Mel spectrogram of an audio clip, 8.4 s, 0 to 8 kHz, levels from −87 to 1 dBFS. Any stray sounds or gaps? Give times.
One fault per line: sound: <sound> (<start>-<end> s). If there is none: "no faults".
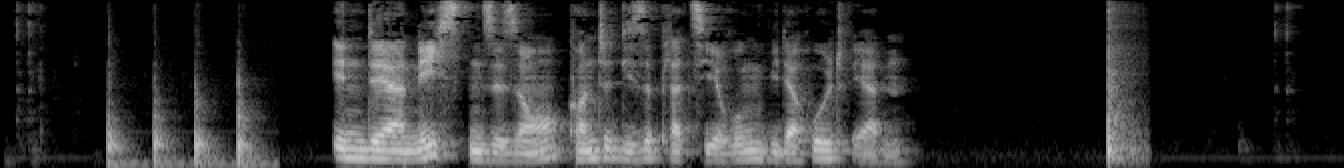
sound: thud (0.7-1.8 s)
sound: thud (6.9-7.2 s)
